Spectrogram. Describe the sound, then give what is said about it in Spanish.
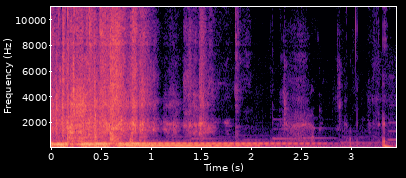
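Loud rustling clatter as a cat knocks headphones off, scraping against the microphone for about a second, then a low steady hum lingers with a couple of faint knocks. “No, perdón, fue mi gata, fue mi gata que me, me, botó los audífonos.”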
